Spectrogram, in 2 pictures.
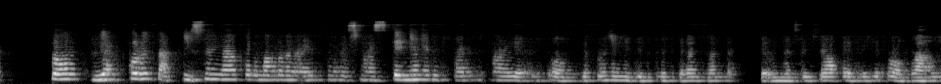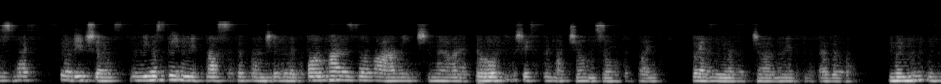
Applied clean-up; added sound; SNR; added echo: neural mask model DeepFilterNet 3.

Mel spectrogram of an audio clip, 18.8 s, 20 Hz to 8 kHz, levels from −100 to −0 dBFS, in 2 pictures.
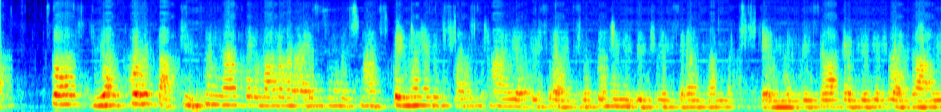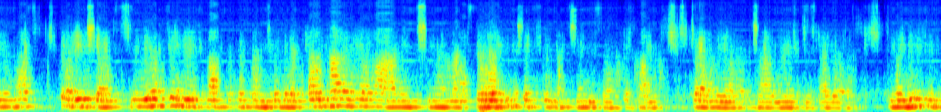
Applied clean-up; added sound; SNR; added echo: neural separator model SepFormer DNS4.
